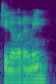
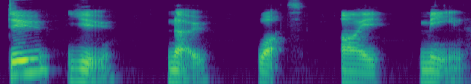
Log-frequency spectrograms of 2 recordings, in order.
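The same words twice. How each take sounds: First: The phrase is said quickly and run together. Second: The phrase is said slowly and clearly. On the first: "If I want to say that quickly" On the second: "Let me say it slowly for you"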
